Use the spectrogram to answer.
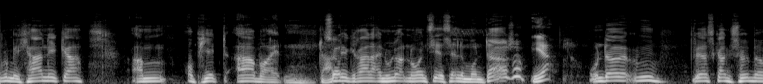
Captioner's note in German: räuspern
